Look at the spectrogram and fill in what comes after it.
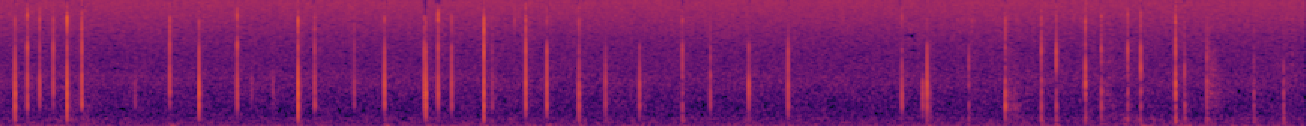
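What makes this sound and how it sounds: Long acrylic nails quickly tap and scratch the cover of a thick "Lady Midnight" paperback book. The result is a quiet, rapid series of sharp, dry clicks that are bright and very short, each dying away almost instantly. Faint scratchy rustles and a low steady hiss sit between them.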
